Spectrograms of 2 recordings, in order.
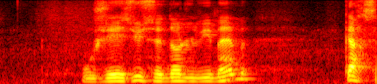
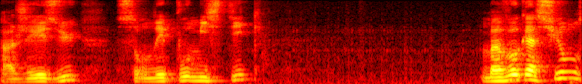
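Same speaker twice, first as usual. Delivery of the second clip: ordinary talk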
